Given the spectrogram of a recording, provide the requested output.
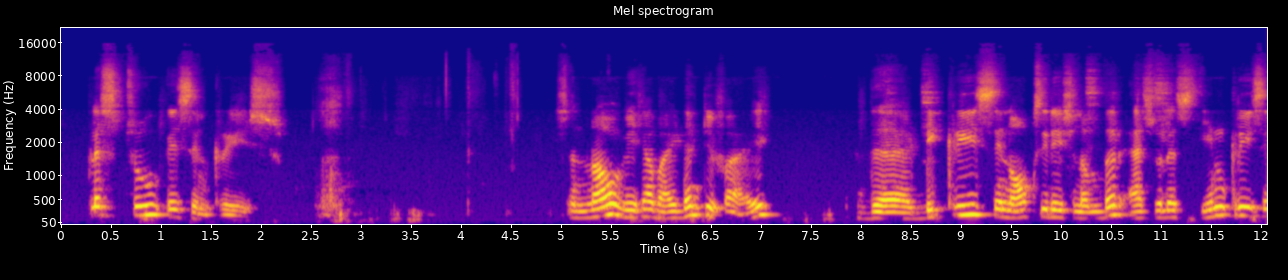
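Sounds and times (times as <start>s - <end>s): spoken word: 5.0s - 7.0s, 8.2s - 12.0s.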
